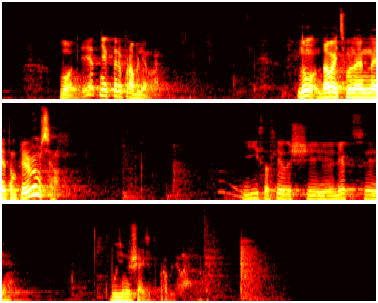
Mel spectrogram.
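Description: A young man lectures calmly.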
